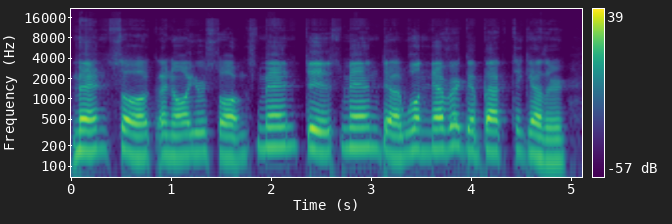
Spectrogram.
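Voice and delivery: slow, sneering put-on parody of a complaining singer; mock her lyrics in a whiny drawn-out voice. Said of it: "when you were saying".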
